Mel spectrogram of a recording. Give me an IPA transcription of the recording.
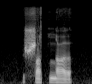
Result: ʃ ʊ tˤ n̪ ʌ

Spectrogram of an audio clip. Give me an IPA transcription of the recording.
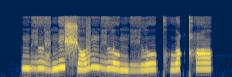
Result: m e̤˧ l æ̤˩˥ ŋ e˥˩ ʃ ɒ˩˥ v m e̤˧ l o˩ ŋ e̤˩ l o˧˩ kʰ u˩˧˩ qʰ ɒ˧

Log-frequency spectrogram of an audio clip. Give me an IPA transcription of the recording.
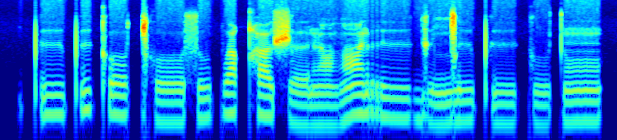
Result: pʼ ɨː˧ pʼ ɨ˥ kʼ o˧ ǀʰ oː˩ s u˧ p o˥ qʰ u˧ ʃ əː˩ ɾ ə̃ː˩ ðˤ ə̃ː˥ r ɨː˧ ɡ ɨ˩ ŋ͡ǀ ɨ˧ pʼ ɨː˩ k u˩ t õ˥

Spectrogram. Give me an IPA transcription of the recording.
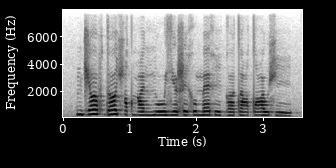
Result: n d͡ʒ ʌː f d ʌː ç ʊ tˤ ŋ ɛː ŋ ɲ uː zʲ əː ʂ i x u m ɛ x iː ɡ ʌː t ʌː tˤ uː ɕ iː

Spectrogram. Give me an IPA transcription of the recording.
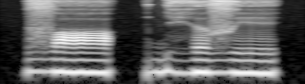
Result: v ɒ˦ | ɗ e̤˦ ə̯ v ɪ˦

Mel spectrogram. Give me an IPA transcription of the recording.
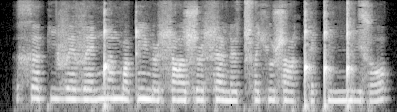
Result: x ɐ k i v ɛ v ɛ ŋ͡ǃ ɐ̃ m ɑ ʈ ĩ ɳ ə˞ ɬ ɑ ʂ ə˞ ɬ ɐ ɳ ɛ ʈ͡ʂʰ ɐ ç u ʂ ɑ ǃʰ ɛ ǃ ĩ ŋ͡ǃ i s ɔ

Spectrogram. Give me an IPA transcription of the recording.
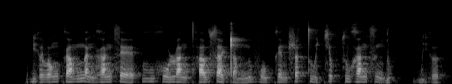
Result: ɗ i˨˩ ə̯ l ɔ˧ ŋ k a˧˥ m n a˨˩˨ ŋ ɣ a˧˥ ŋ s ɛ˨˩˦ | ɣ u˧ x o˨˩˦ ɹ a˨˩ ŋ t̪ʰ a˧˥ w s a˨˩ j ʈ a˨˩˨ m n u˧ v o˨˩˨ w k ɛ˨˩˦ n ʂ a˦˥ t̚ t̪ u˨˩˨ ə̯ c əː˦˥ p̚ s u˨˩˦ ɣ a˧˥ ŋ s ə˨˩ ŋ ɗ u˦˥ p̚ | ɓ i˨˩˨ ə̯

